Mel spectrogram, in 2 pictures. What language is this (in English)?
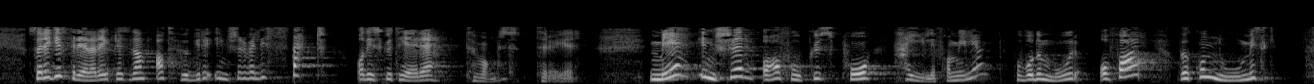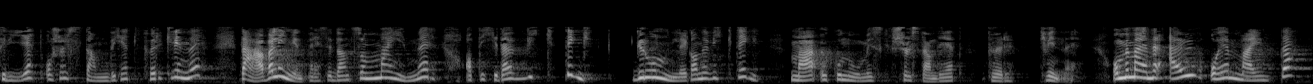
Norwegian Nynorsk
